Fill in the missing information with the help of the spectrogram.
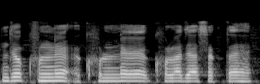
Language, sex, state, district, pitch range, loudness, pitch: Hindi, male, West Bengal, Alipurduar, 145-165 Hz, -15 LUFS, 155 Hz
